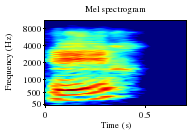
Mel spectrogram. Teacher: Donc terre, ma syllabe, j'ouvre parce que j'ai le R.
